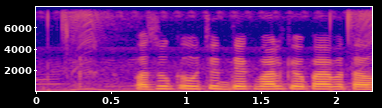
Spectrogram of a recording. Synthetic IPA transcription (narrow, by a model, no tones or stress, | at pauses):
pəsukeut͡ʃit̪̚d̪ekʰbʱəlkeupaebət̪au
